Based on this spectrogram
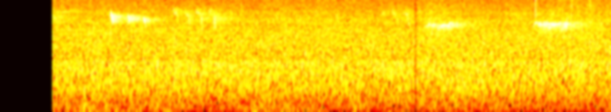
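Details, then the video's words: A common kingfisher gives three short, shrill, very high whistles spaced a few seconds apart, over the steady rush of a flowing stream in a cool valley. "물총새(Common Kingfisher) - 시원한 계곡 소리(The sound of a cool valley)"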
